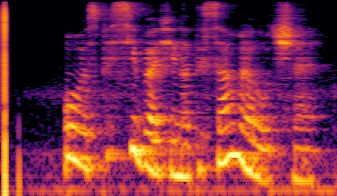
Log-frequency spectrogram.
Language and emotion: Russian, positive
